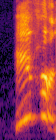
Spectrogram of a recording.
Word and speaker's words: Beaufort: Beaufort, no, you got it.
